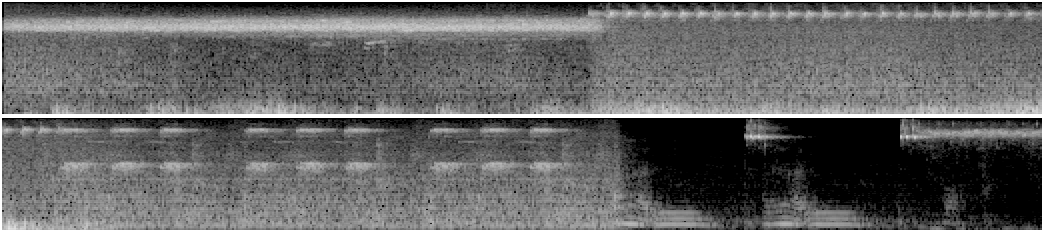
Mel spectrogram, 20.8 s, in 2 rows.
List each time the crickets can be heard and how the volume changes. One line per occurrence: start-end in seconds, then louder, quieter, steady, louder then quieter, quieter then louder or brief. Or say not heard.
0.0-20.7 quieter.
